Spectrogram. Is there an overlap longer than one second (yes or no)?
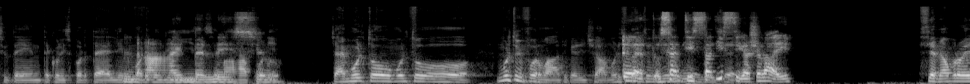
yes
